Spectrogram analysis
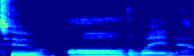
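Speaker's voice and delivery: deliberately slowed, unhurried, low, hushed delivery. Counting down for listeners while they notice their bodies, speaking with a slowed pace. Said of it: "I am lowering the speed of my voice".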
